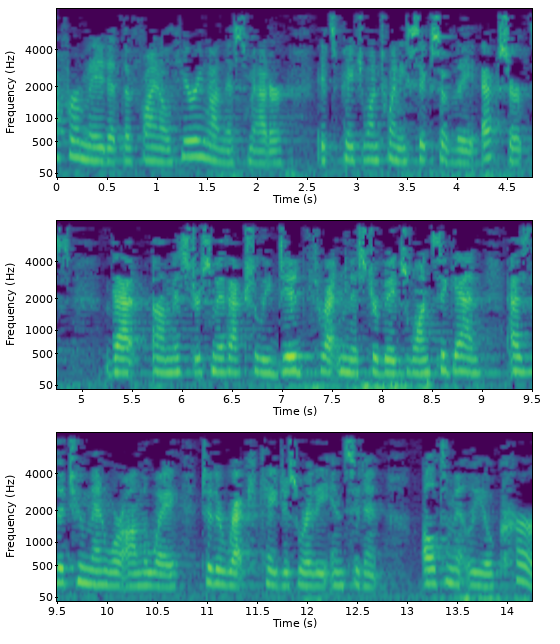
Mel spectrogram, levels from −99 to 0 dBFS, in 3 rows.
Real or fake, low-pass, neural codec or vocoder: real; 7.2 kHz; none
